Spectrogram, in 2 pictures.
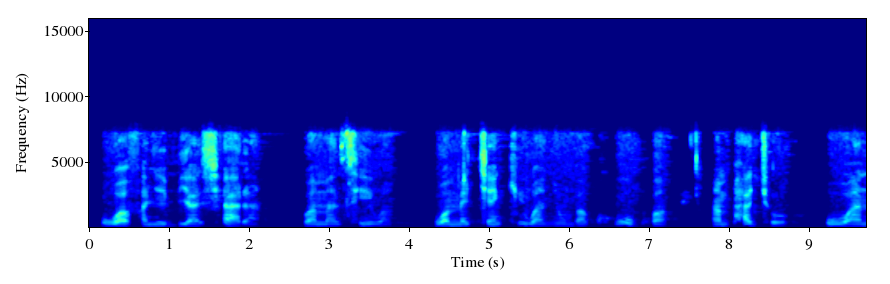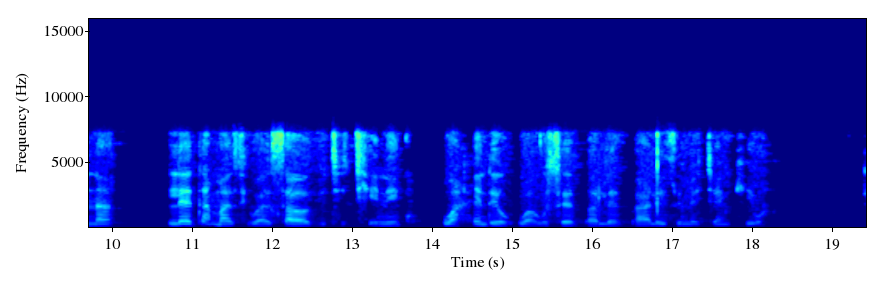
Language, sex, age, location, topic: Swahili, male, 25-35, Nakuru, agriculture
